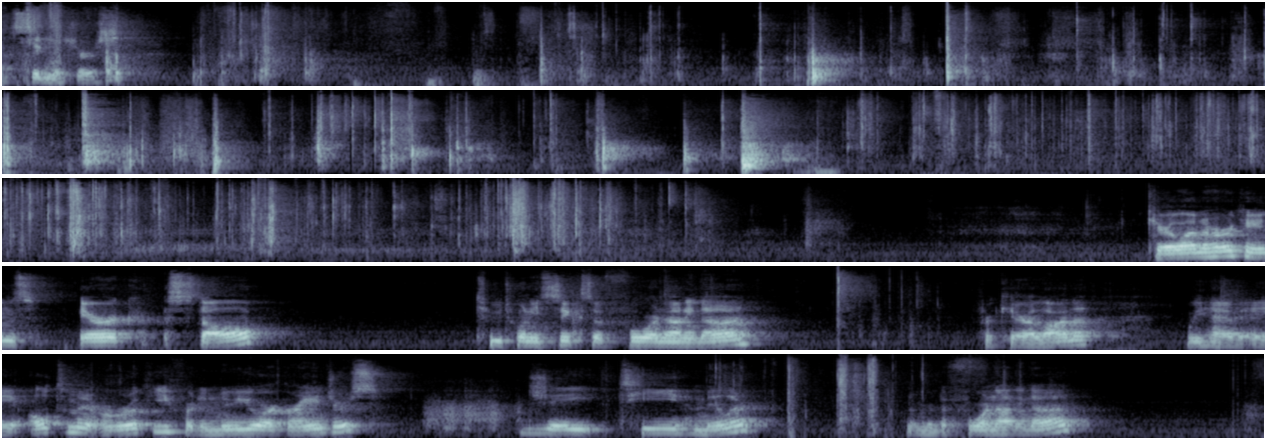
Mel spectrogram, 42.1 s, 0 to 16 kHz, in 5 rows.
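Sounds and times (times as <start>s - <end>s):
plastic wrapping crinkling and tearing: 1.4s - 2.2s, 3.6s - 5.2s, 5.9s - 12.4s, 13.1s - 21.7s, 30.8s - 31.6s, 38.4s - 39.9s.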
